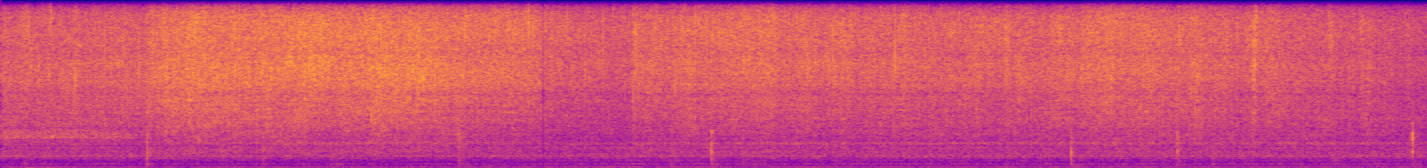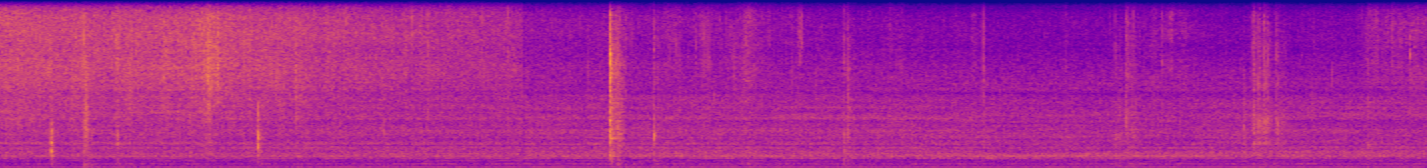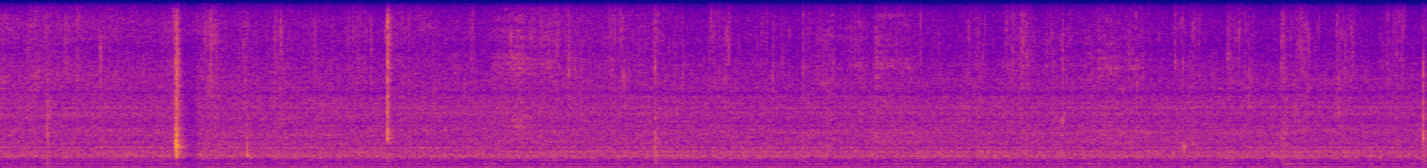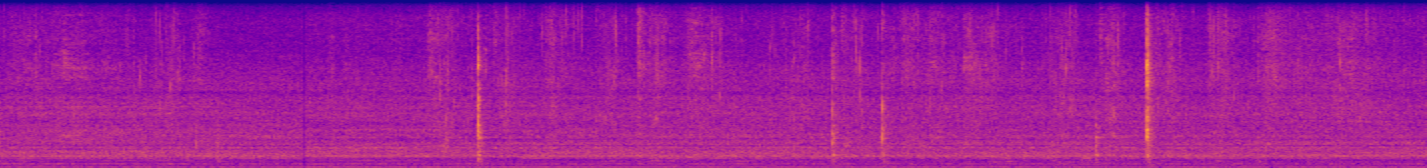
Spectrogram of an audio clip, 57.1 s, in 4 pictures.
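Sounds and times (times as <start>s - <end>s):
meat sizzling in a pan: 0.0s - 22.6s, 45.9s - 57.0s
stirring and scraping: 30.5s - 45.2s, 45.8s - 57.0s.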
